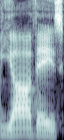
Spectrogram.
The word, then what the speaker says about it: Yahweh: bore the ark of Yave's covenant to all the elders of Israel. Now I'm pronouncing Yahweh the way Moses does.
